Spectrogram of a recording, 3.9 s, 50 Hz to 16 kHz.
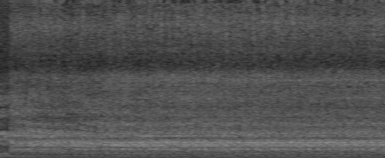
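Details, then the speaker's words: Garage-mounted 12K Frigidaire window air conditioner on high fan, heard from outside: loud steady hum with a rough, gravelly rushing over the fan, constant throughout, from worn fan motor bearings. "you can actually hear how loud this thing is from outside on high fan."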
